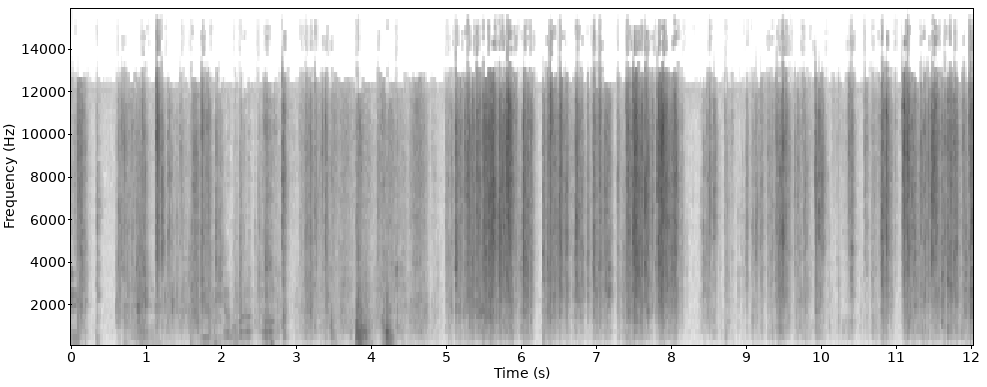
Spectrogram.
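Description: A plastic wrapper rustles and crinkles as it is handled.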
